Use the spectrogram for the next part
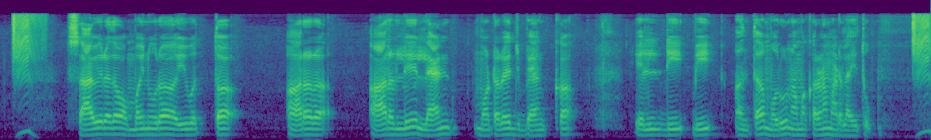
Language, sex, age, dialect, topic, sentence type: Kannada, male, 18-24, Mysore Kannada, banking, statement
